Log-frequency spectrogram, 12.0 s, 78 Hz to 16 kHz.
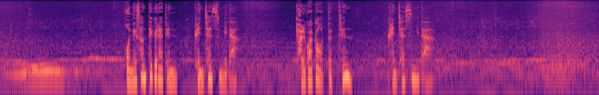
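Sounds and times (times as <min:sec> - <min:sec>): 
low drawn-out whale call: 0:00.0 - 0:02.6
speech: 0:02.5 - 0:04.8, 0:06.0 - 0:07.1, 0:07.8 - 0:08.8.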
